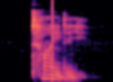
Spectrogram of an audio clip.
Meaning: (adjective) 1. Arranged neatly and in order 2. Not messy; neat and controlled 3. Satisfactory; comfortable 4. Generous, considerable
- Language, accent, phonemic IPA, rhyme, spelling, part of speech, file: English, Southern England, /ˈtaɪ.di/, -aɪdi, tidy, adjective / verb / noun / interjection, LL-Q1860 (eng)-tidy.wav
